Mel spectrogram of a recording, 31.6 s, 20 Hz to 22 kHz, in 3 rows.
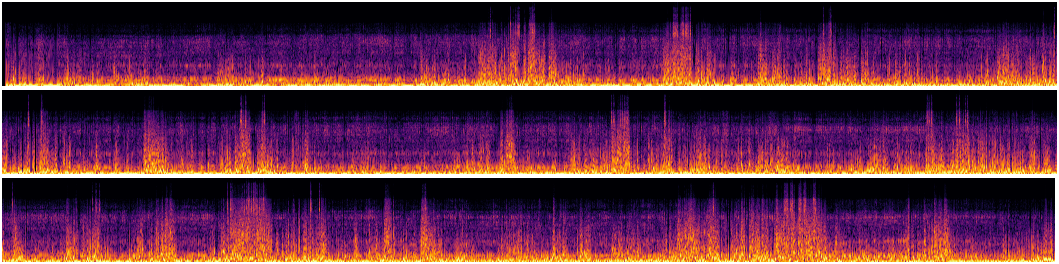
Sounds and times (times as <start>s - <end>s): Ship: 0.0s - 31.6s
Wind noise (microphone): 0.0s - 31.6s.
